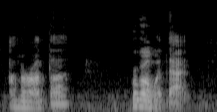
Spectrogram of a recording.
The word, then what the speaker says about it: Amarantha: wanted to meet amber amarantha amarantha america it was like samantha but like amarantha how do you pronounce how is that pronounced amarantha we're going with that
